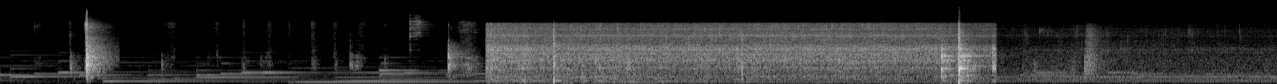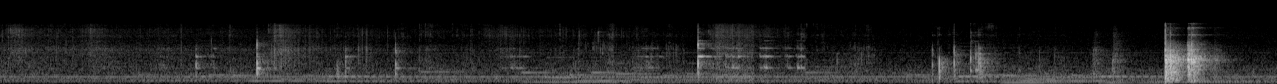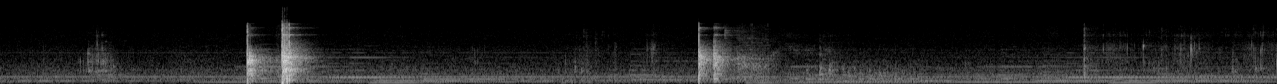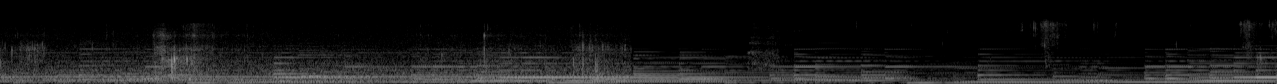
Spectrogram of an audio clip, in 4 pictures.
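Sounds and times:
sausage sizzling in skillet: 3.2s - 21.4s, 50.7s - 51.0s.

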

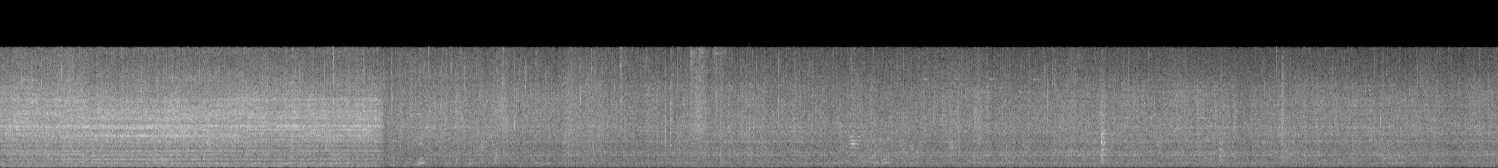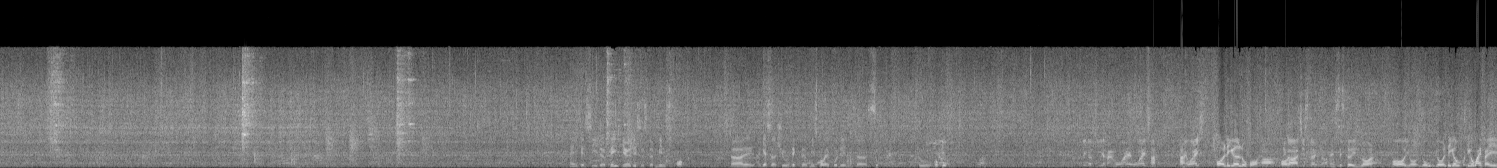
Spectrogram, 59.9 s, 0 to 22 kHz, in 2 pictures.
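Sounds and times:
dense crowd roar: 0.0s - 7.8s
background chatter: 0.0s - 59.9s.

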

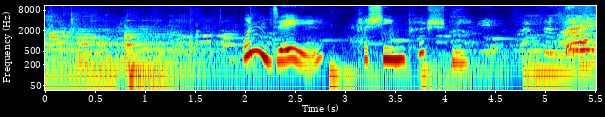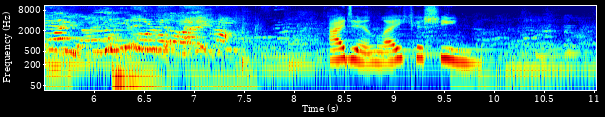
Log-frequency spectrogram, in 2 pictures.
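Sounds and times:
soft background music: 0.0s - 11.0s
child's raised voice: 3.5s - 7.4s.

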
